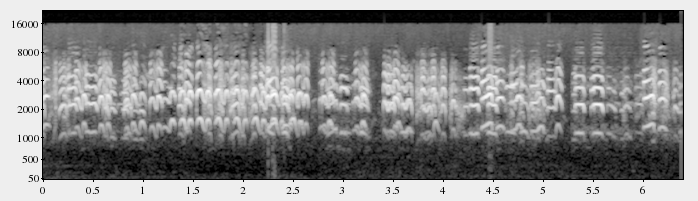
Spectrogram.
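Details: Busy bar-tailed godwit chorus: many nasal, wavering calls overlap almost continuously, with two brief lulls.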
